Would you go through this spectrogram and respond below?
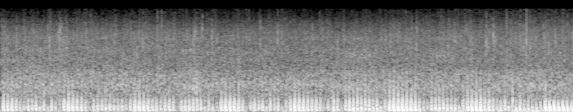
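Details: Sleeping orange tabby and calico house cats, relaxed, purring under steady rain; a low, pulsing rumble swells and fades with each breath, under a hiss of rainfall and dripping drops.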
